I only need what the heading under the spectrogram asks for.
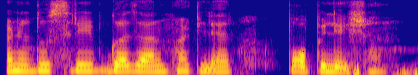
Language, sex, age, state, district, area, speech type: Goan Konkani, female, 18-30, Goa, Pernem, rural, spontaneous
